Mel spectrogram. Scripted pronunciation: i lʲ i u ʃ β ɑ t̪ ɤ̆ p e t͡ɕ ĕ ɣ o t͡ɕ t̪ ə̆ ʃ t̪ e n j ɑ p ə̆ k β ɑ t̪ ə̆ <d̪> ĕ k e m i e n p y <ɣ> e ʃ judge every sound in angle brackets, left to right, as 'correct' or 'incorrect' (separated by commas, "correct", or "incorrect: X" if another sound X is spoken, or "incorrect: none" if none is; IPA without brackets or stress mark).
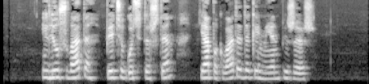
correct, incorrect: ʒ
